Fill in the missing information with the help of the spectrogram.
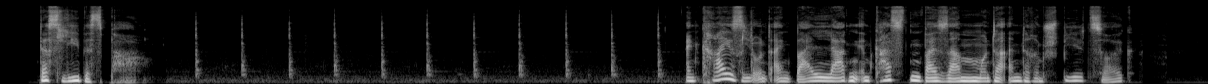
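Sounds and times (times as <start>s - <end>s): steady clock-like ticking: 1.8s - 6.8s.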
